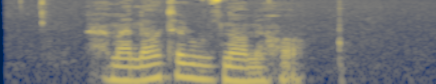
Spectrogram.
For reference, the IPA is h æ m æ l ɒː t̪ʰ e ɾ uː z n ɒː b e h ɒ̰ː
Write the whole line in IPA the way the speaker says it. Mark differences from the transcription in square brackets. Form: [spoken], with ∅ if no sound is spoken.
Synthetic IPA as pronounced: h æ m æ l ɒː t̪ʰ e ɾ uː z n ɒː [m] e h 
